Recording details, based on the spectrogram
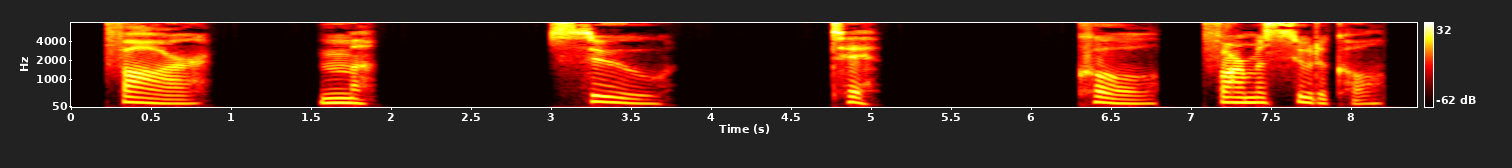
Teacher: Stress the su syllable and keep ti light.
